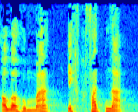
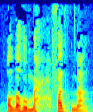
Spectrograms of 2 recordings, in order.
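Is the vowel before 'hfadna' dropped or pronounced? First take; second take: pronounced; dropped. First: The vowel before hfadna is pronounced separately. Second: The words link with no vowel before hfadna. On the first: The speaker calls it wrong. "Jangan Allahumma ihfadna. Itu salah" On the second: The speaker calls it right. "hamzah wasal itu enggak kita baca"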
